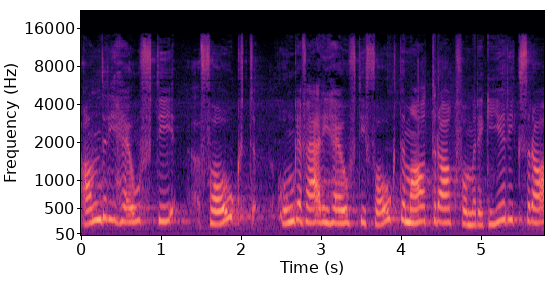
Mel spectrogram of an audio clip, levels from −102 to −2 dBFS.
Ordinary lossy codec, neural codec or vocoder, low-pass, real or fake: none; none; 14.4 kHz; real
